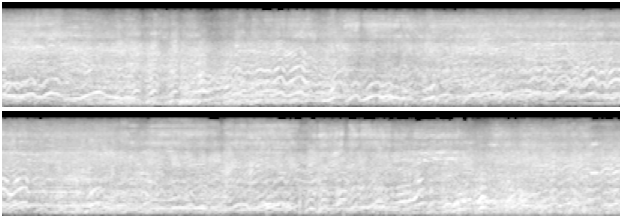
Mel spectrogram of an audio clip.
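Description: Several radio-controlled off-road buggies racing, their small engines revving up and down without a break, with many overlapping engine notes rising and falling at once.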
